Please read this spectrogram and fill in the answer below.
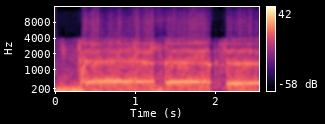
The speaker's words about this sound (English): And so he would call 911 and they would say, hi, 911. And then he would just start burping.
